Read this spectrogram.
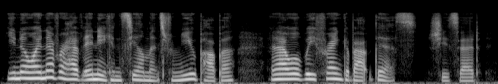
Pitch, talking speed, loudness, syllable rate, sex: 220 Hz, 230 wpm, -17 LUFS, 5.9 syllables/s, female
